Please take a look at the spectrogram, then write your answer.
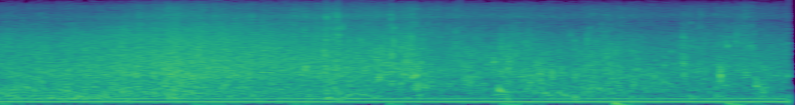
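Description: Water flowing at a small river mouth on Nacula Island, Fiji, a steady close rushing wash with surf-like texture and some wind buffeting on the microphone, no voices.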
